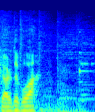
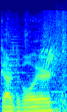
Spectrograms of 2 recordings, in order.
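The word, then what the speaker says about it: Gardevoir: And also, yeah, I prefer to pronounce it Gardavo. Nothing wrong with Gardavoyer.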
